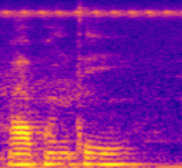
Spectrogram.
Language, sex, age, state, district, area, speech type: Odia, male, 18-30, Odisha, Ganjam, urban, spontaneous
